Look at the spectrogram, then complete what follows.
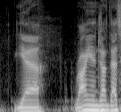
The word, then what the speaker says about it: Rian: that's interesting to know I always called it called him Rhian Johnson or something like that I think it's Ryan yeah yeah rogue leader happens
